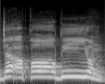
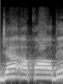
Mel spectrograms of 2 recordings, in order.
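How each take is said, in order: First: جاء قاضي, drawn out slowly with the final ي sounded as a long ee; underlying form. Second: جاء قاض, with قاض ending in a clipped nunation, no ي sound; correct form. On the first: Teacher to students showing the underlying form, slow and drawn out. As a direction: stretch قاضي to show the original ي ending. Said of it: "هذا الأصل". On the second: Teacher giving students the correct spoken form, clipped ending. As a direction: cut قاض short after the ض. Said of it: "فالحذف إذن هنا للياء". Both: Shown as a demonstration.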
